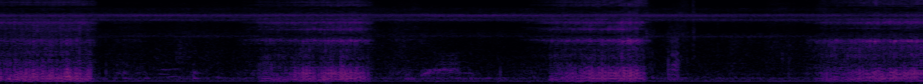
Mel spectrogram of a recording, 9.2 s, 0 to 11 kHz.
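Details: Man napping: rough, rattling breathing rising and falling at about 20 breaths a minute over steady background hum; snoring during sleep.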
